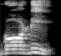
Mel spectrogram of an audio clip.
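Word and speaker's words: gaudy: ए यू डी वाई जी ए यू का उरण ग लिखते हैं ग ऐसे ग और डी वाई को डी पढ़ेंगे गडी गडी गडी क्या होता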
